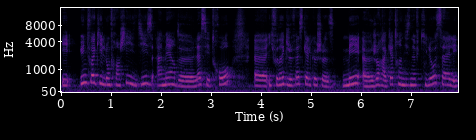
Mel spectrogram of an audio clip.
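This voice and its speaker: A woman speaks in a high voice at a fairly slow pace. Her pitch moves in an ordinary way. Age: 20s. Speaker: podcast host and life coach. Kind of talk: casual chat.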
